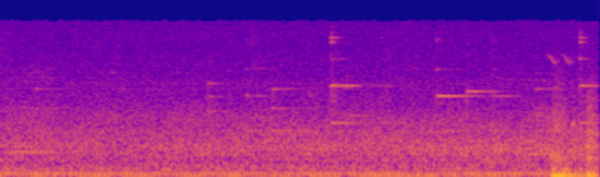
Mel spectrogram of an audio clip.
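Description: A few scattered high, thin, bell-like tinkles, like chimes, over a steady background hiss; a short low thump near the end.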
